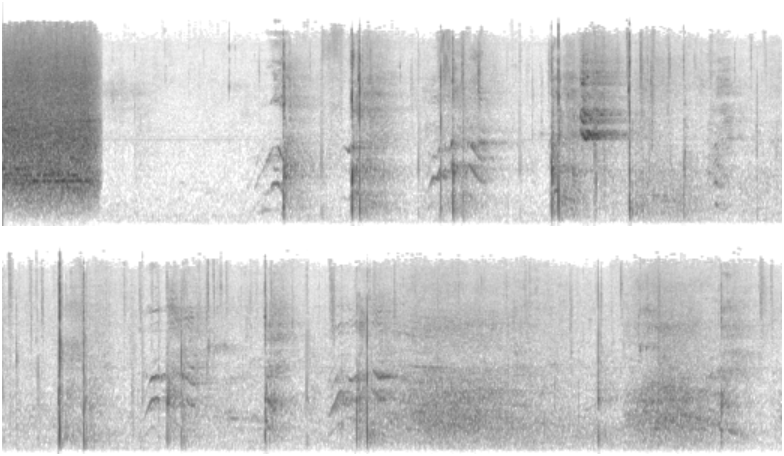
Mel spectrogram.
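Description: Crowd applause and cheering, cut off about a second in. Then a tennis rally on a hard court: sharp racket strikes and ball bounces, roughly one every second or so, over a faint crowd murmur that swells near the end.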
